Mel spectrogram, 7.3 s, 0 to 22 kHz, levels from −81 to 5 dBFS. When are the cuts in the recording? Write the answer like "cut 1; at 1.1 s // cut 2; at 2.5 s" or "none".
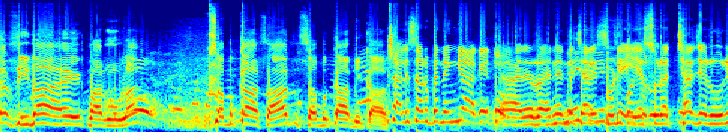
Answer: cut 1; at 3.9 s // cut 2; at 6.1 s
